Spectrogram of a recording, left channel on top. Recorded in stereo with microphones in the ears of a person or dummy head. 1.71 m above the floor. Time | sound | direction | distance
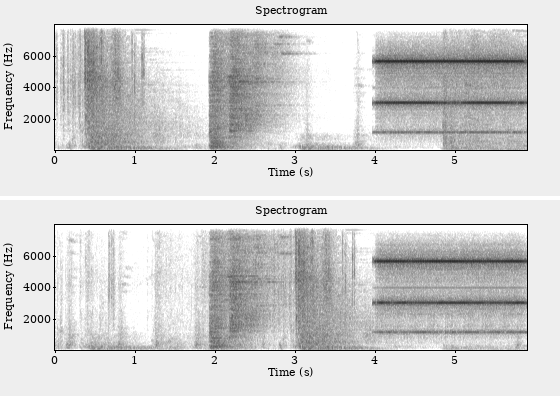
1.9 | breaking glass | 5° left (ahead or behind) | 2.5 m
4.0 | a phone ringing | 30° right (ahead or behind) | 3 m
